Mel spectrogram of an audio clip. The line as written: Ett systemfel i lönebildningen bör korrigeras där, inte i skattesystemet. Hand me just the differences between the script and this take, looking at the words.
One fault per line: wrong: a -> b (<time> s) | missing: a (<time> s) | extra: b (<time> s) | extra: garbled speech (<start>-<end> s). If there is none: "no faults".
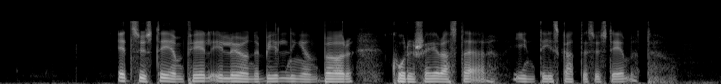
no faults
